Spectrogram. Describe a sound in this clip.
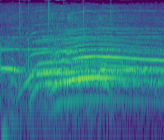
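A man laughs loudly.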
